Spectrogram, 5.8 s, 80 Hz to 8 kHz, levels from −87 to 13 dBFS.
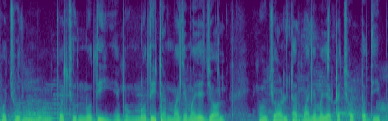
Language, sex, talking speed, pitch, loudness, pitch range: Bengali, male, 175 wpm, 125 Hz, -23 LUFS, 120-130 Hz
